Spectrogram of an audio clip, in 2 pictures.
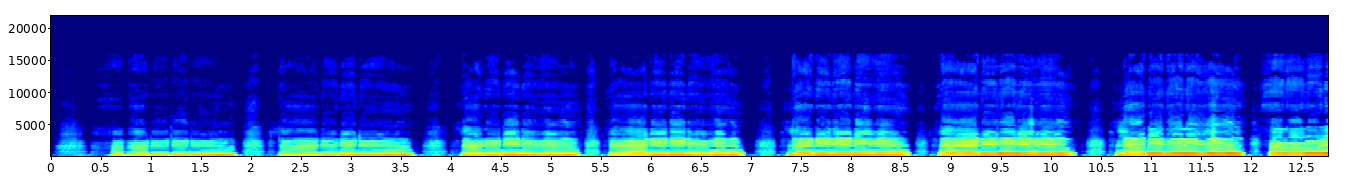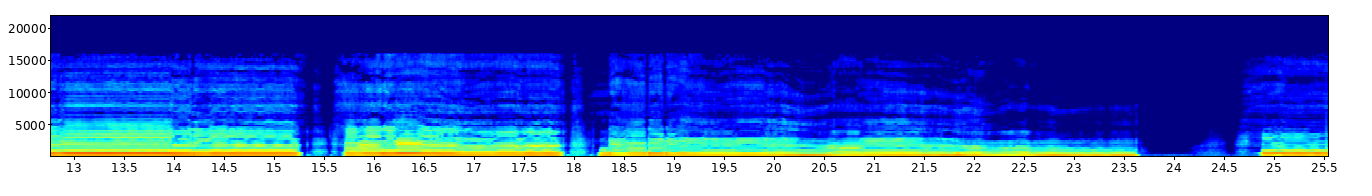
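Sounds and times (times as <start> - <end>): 
person singing la la la: 0.1 - 23.8, 24.6 - 25.5.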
